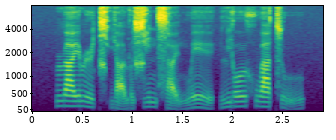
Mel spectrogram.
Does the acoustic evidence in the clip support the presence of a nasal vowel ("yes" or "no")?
no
